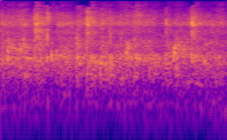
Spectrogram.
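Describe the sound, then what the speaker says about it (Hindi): Audience applause at a Holi comic poetry gathering (kavi sammelan) in a New Delhi hall, a dense, steady wash of many hands clapping together at close range, continuous and fairly loud through the whole short stretch. "आप तालियां बजा सकते हैं"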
